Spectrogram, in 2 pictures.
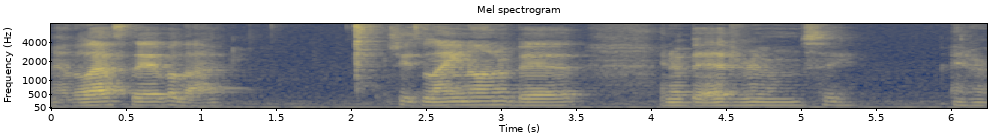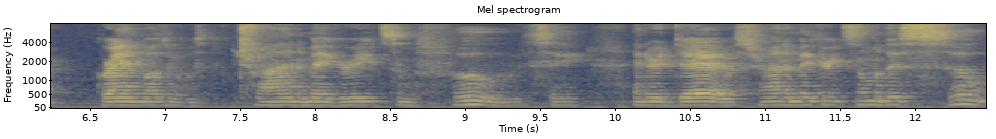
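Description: Light background noise and audible room echo surround a man's voice. He goes at a fairly slow pace with long, frequent pauses. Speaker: storyteller. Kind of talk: spoken story monologue. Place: studio.

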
